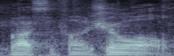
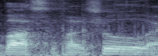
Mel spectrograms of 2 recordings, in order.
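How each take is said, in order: First: The dish name is said in a standard form. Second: The dish name is said in a casual form. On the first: This is the proper way to say it. "is the correct way to say it" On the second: This is how the speaker habitually says it. "I call it Bassa Fazool"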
